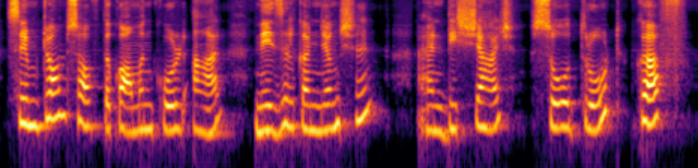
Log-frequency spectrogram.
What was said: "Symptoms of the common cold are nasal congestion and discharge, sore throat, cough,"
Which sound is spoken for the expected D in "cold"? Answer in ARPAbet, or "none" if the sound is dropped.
D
